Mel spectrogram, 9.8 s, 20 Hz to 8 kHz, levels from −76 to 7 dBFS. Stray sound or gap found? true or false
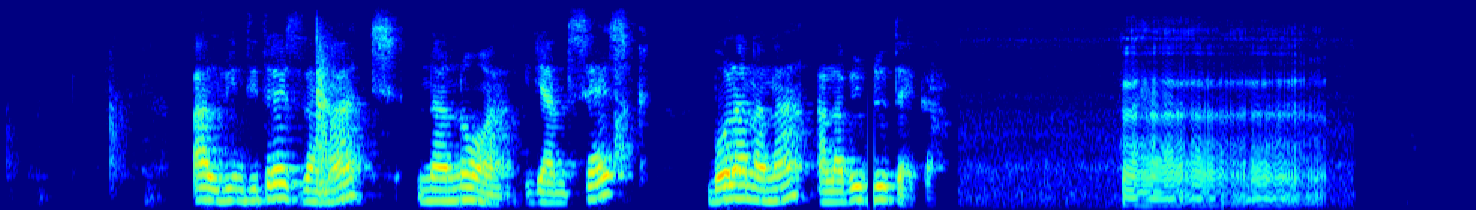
true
